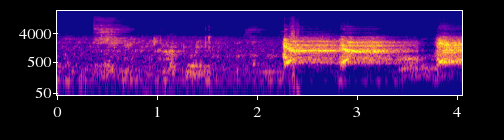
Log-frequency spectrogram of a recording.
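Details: A Doberman and a pug at play; after a quiet, rustling start, three loud, sharp, harmonic barks or yips come in quick succession toward the end.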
